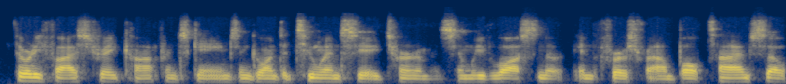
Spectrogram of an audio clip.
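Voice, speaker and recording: A man talks with a fairly low pitch. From Connecticut. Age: 60s. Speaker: college basketball coach. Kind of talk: interview. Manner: halting.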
